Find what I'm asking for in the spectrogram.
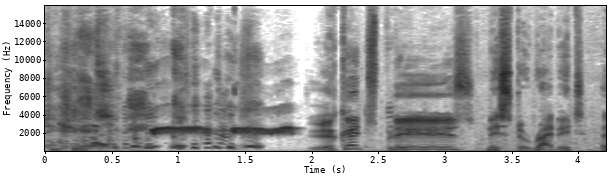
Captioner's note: blows whistle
